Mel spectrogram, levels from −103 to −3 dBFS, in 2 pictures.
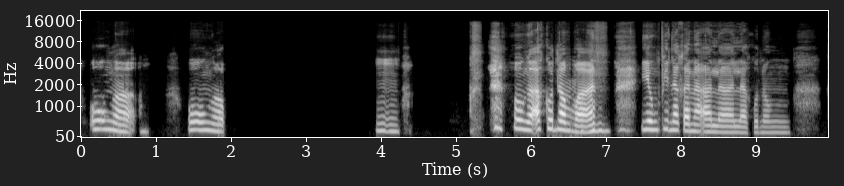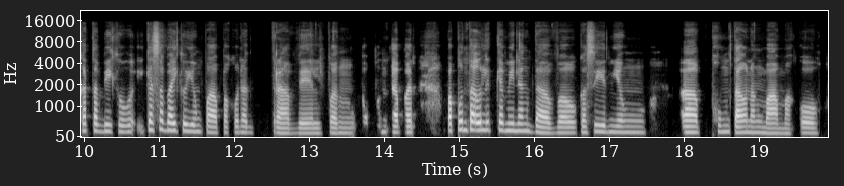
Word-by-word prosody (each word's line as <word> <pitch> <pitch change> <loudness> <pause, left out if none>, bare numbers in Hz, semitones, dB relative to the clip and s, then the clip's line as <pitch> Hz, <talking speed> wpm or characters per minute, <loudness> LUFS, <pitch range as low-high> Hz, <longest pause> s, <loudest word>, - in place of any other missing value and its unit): Oo 275 0 +1
nga, 230 -4 +4 0.9
oo 255 0 +2
nga. 220 -2 0 2.1
Mm, 210 -3 -6 1.5
oo 290 - +6
nga. 240 - +10
Ako 290 +1 +2
naman, 210 -6 +7 0.6
'yong 260 -1 +3
pinakanaalala 195 - +2
ko 175 0 -11
no'ng 170 0 -12 0.5
katabi 215 -2 -2
ko 195 0 -7 0.2
kasabay 245 -2 0
ko 220 0 -4
'yong 205 -1 -6
papa 175 -2 -3
ko - - -9
nag-travel 155 -3 -5
pang 160 -1 -6 0.2
papunta 185 +3 -5
par 185 0 +1 0.4
papunta 245 +3 +3
ulit 245 0 -1
kami 235 -2 -2
ng 225 -1 -4
Davao 165 -2 -2
kasi 195 +2 -4
'yon - - -12
'yong, 180 -1 -7 0.7
ah, 180 0 +3 0.2
hometown 180 -3 0
ng 175 -1 -8
mama 150 -1 -2
ko, 160 -1 -3
190 Hz, 110 wpm, -23 LUFS, 170-225 Hz, 2.1 s, nga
